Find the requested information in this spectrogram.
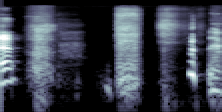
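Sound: sniffling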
